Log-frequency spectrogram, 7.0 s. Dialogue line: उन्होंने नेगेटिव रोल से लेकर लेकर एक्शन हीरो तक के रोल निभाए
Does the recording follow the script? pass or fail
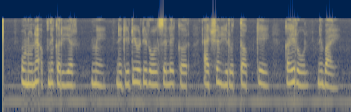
fail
